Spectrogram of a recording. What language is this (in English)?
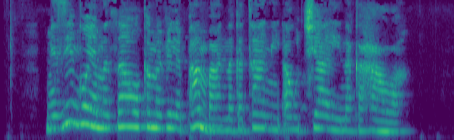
Swahili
